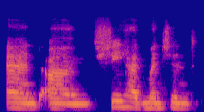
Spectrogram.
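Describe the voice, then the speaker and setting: A woman from Harlem, New York, answers interview questions in a somewhat low voice. She talks candidly and casually, pausing on fillers as she recalls things. She sounds like a math teacher speaking about her own path. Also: steady tone. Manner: candid, with hesitant fillers and soft laughs.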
